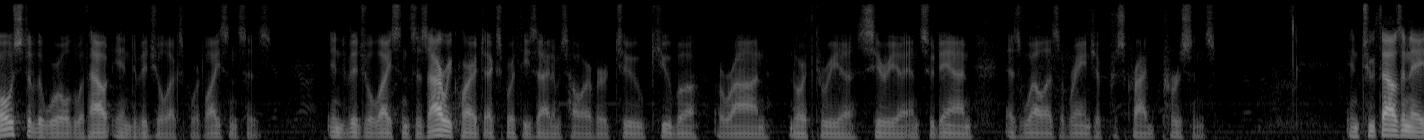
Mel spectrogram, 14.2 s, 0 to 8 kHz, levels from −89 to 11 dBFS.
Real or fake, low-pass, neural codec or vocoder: real; 7.2 kHz; none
